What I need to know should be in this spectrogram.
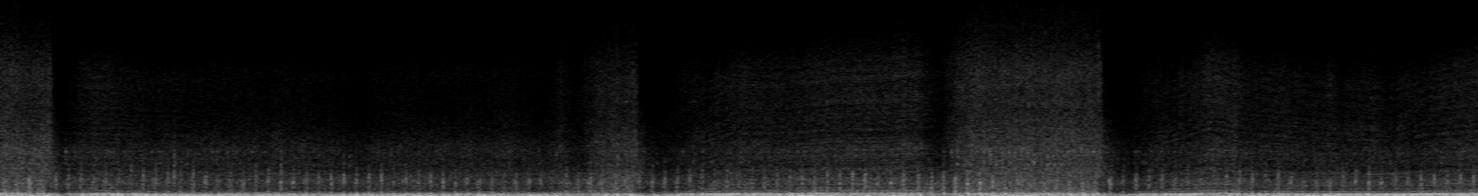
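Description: A tank engine rumbles and revs up and down.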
